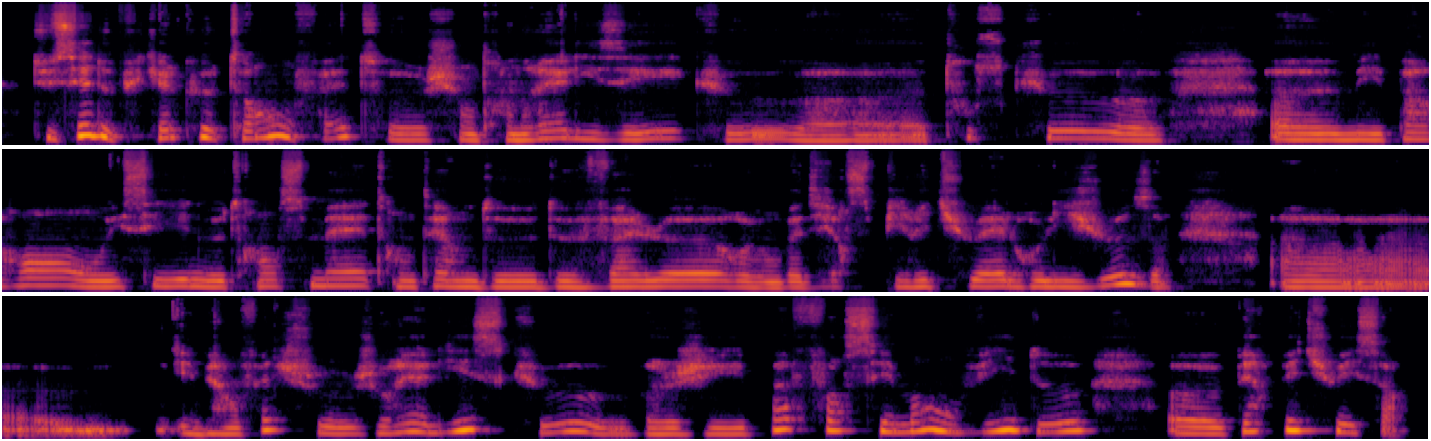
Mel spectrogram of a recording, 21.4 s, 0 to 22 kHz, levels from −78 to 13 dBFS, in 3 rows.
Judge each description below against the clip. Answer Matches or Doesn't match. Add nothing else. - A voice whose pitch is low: Doesn't match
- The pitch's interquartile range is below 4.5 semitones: Doesn't match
